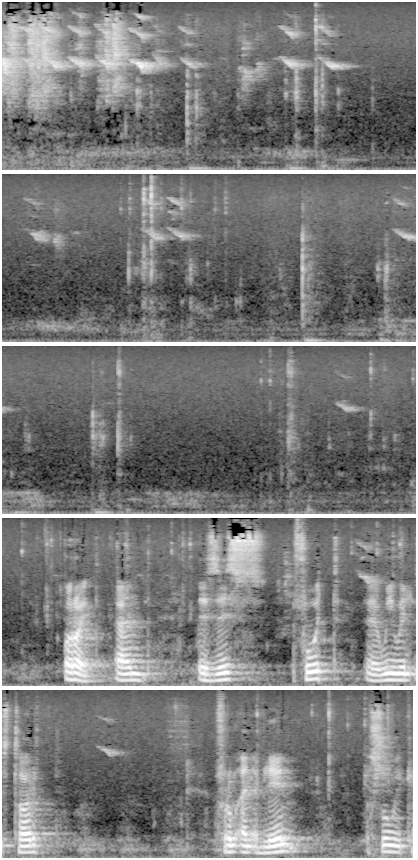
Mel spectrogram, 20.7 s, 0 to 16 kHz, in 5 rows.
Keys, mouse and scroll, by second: 0.1 click, 0.9 shift+click, 1.8 ctrl+l, 2.7 g, 5.6 shift+middle click, 6.1 click, 7.8 ctrl+l, 9.1 g, 11.2-12.1 scroll down 9, 11.5 Tab, 12.3 shift+middle click, 13.0-13.6 scroll up 3, 13.6 scroll up 2, 13.8 shift+middle click, 14.2 Tab, 14.4 scroll up 1, 15.6 scroll down 2, 15.8 shift+middle click, 18.2 scroll up 3, 19.9 shift+middle click, 20.2-20.6 scroll up 3.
